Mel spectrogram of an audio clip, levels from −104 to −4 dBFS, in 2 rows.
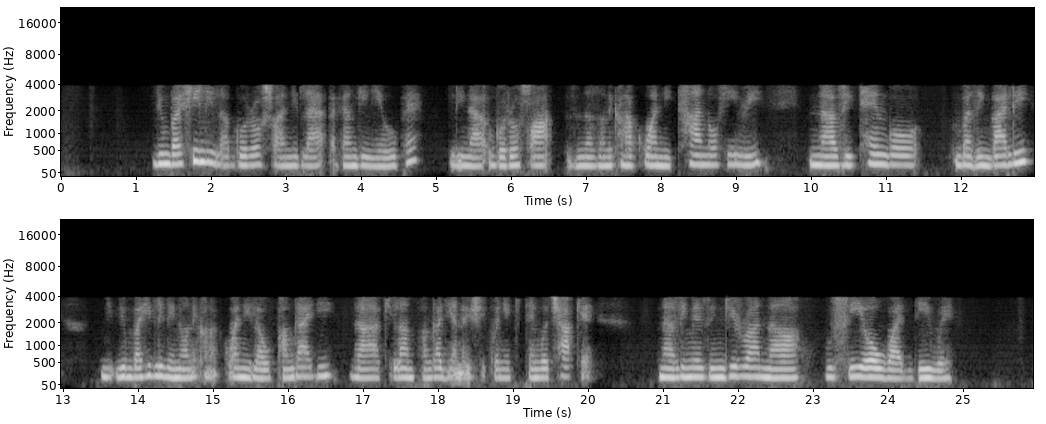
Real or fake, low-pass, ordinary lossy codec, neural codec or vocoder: fake; 7.2 kHz; AAC, 16 kbps; codec, 16 kHz, 0.5 kbps, X-Codec, WavLM features, trained on Multilingual LibriSpeech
